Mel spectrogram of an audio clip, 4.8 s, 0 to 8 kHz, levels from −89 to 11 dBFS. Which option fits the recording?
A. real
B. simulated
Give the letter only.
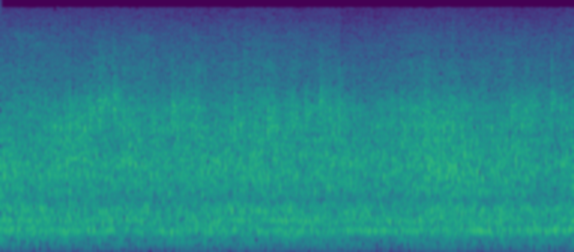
B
